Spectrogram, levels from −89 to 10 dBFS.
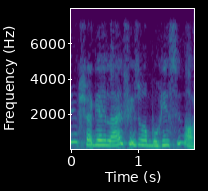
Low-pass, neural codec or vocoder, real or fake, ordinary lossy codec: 7.2 kHz; codec, 16 kHz, 2 kbps, FunCodec, trained on Chinese and English, 25 frames a second; fake; none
